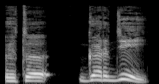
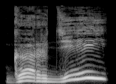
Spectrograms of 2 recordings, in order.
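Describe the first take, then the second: First: Slow, grieving statement; halting, a touch tearful. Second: Higher, astonished question; amazed. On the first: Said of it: "на её глазах показались слёзы". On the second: Оксана echoing the unexpected name, amazed. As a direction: ask back in disbelief. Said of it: "изумлённо переспросила Оксана". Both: A narrator's reading.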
